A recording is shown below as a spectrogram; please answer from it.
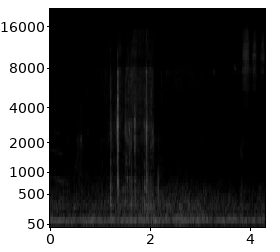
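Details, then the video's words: A black stray cat, just jumped down, calls out to his friends with a short, tonal meow in the middle. A steady low hum runs underneath, with a brief rustle near the end. "Black cat jumped down then called his friends"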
